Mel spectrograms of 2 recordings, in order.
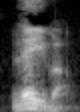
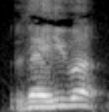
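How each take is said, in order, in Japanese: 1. 語の最後で音程が下がります。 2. 語の最後では音程が下がりません。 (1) "最後下がってます。" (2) "僕の令和は、令和、令和、平和読みです。"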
